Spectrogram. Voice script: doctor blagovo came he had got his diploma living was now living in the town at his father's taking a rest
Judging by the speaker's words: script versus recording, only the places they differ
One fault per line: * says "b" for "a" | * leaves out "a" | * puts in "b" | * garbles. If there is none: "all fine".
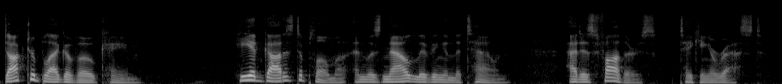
* says "and" for "living"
